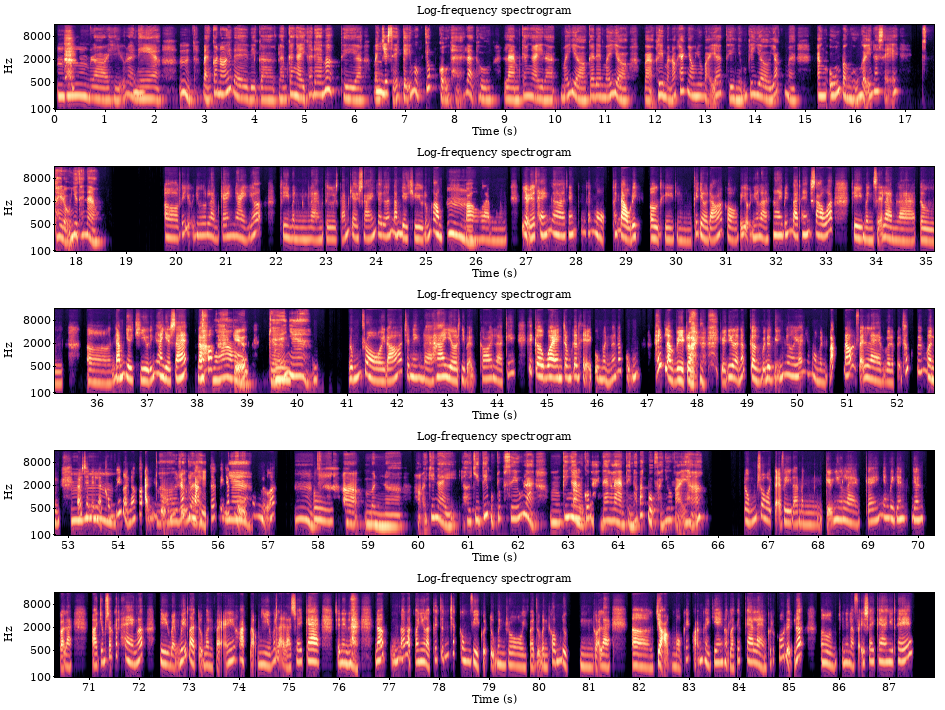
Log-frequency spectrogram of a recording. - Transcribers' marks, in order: tapping; other background noise; laughing while speaking: "Đó"; tsk; laughing while speaking: "rồi"; laughing while speaking: "là"
- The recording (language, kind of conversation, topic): Vietnamese, advice, Làm thế nào để cải thiện chất lượng giấc ngủ và thức dậy tràn đầy năng lượng hơn?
